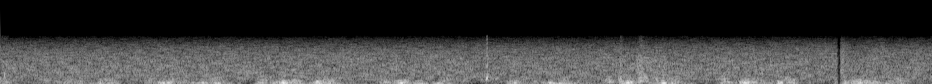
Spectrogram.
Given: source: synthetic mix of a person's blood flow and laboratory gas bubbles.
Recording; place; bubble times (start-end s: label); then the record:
Doppler ultrasound of blood flow; precordium
0.01-0.09 s: bubbles
4.83-4.93 s: bubbles
6.16-6.68 s: bubbles
From the record:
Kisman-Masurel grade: 123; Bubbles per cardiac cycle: 1 to 2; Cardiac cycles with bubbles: 10 to 50%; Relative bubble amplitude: loud (0.450 to 0.775); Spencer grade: 2 (many but less than half of the cardiac periods contain bubble signals, singularly or in groups); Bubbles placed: anywhere in the cardiac cycle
